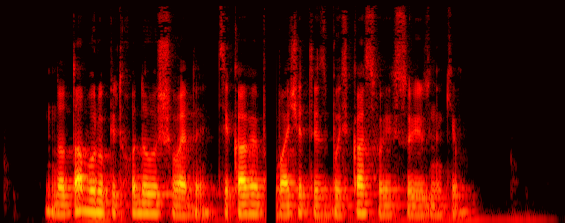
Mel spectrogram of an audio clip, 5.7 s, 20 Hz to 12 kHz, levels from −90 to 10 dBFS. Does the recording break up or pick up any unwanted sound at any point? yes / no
yes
